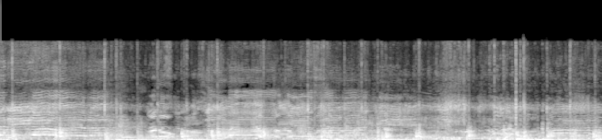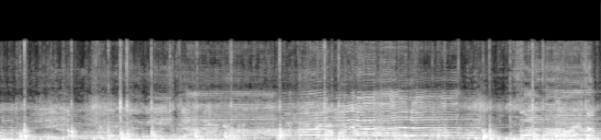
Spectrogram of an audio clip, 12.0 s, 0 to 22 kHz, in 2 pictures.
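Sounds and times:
hand drumming on barrel drum: 0.0s - 12.0s
voices singing: 0.0s - 12.0s.

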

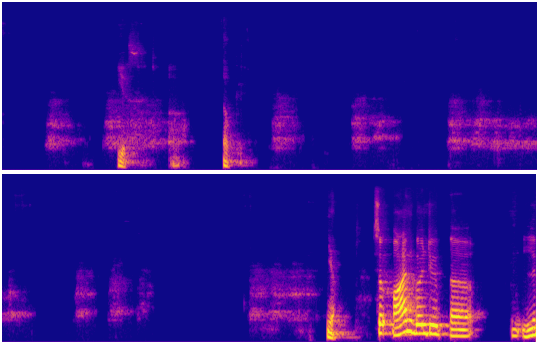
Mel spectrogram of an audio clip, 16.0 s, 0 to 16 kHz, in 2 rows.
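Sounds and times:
dog barking and whining: 4.0s - 4.6s, 5.2s - 10.4s.

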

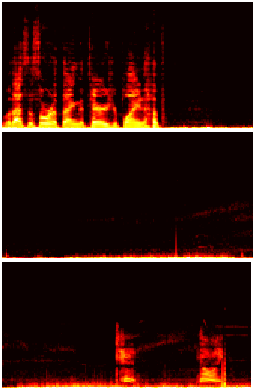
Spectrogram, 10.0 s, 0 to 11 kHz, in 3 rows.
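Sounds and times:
model jet high whine: 0.0s - 10.0s
wind buffeting microphone: 0.0s - 10.0s.

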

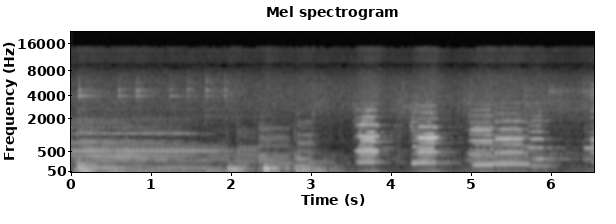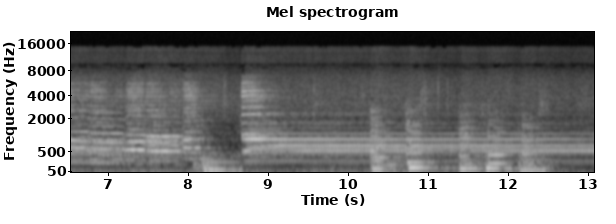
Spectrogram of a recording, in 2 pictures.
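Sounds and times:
orchestral brass and woodwinds: 0.0s - 13.0s.

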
